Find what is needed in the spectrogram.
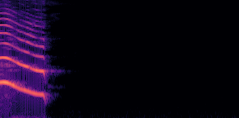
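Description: A dog's single short, high whine that rises and then falls in pitch.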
